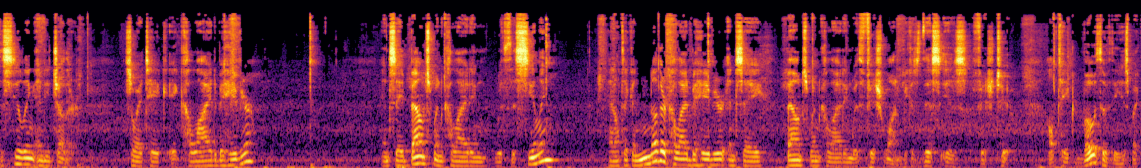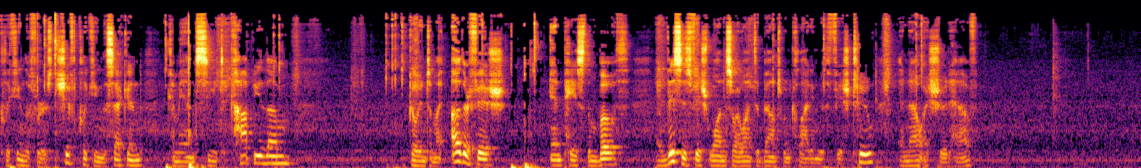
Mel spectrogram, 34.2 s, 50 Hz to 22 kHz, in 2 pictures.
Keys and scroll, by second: 19.9 super+c, 25.0 super+v.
